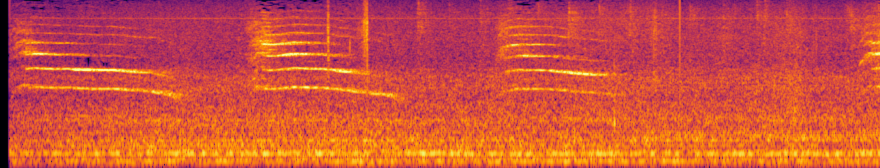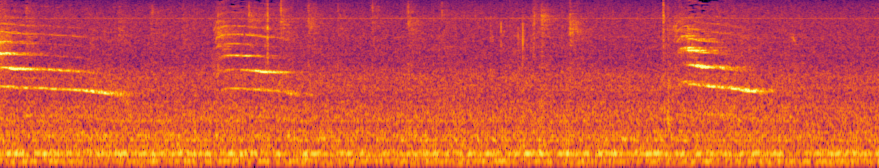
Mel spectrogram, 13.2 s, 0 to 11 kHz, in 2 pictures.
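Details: Tortoiseshell foster kitten, 3 weeks old, named Taylor, trying to suckle milk from a male English cream golden retriever; high thin meows with harmonics, about seven, each falling slightly, spaced roughly every one to two seconds over steady low hum.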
